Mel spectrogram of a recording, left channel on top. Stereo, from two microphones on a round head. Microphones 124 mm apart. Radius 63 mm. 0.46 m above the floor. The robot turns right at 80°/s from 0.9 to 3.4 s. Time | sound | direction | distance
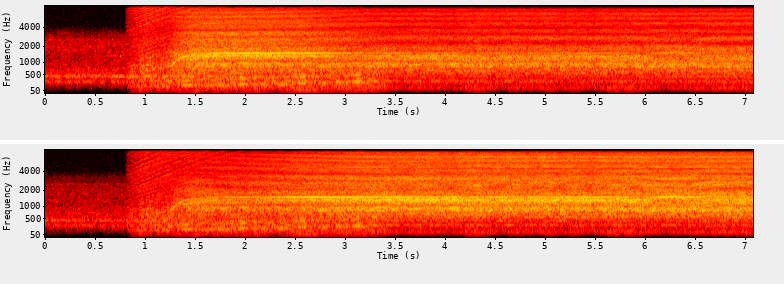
1.2 | a hair dryer | 70° left | 1.0 m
